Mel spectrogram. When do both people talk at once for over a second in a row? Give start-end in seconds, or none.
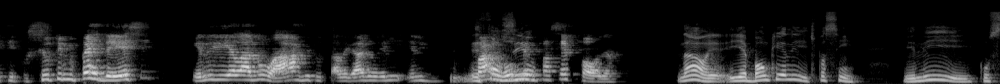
none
